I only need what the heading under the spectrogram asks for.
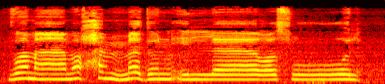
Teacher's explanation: میم الف سے پہلے زبر ہے، میم کو یہ حرف مدہ ہے، میم کو ایک الف کے برابر کھینچ کے پڑھیں گے. یہ بھی اسی طرح سے، اور واو ساکن سے پہلے پیش، یہ بھی الٹے پیش کی طرح کھینچ کے پڑھنا، اور دونوں پیش ختم ہو جاتے ہیں.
